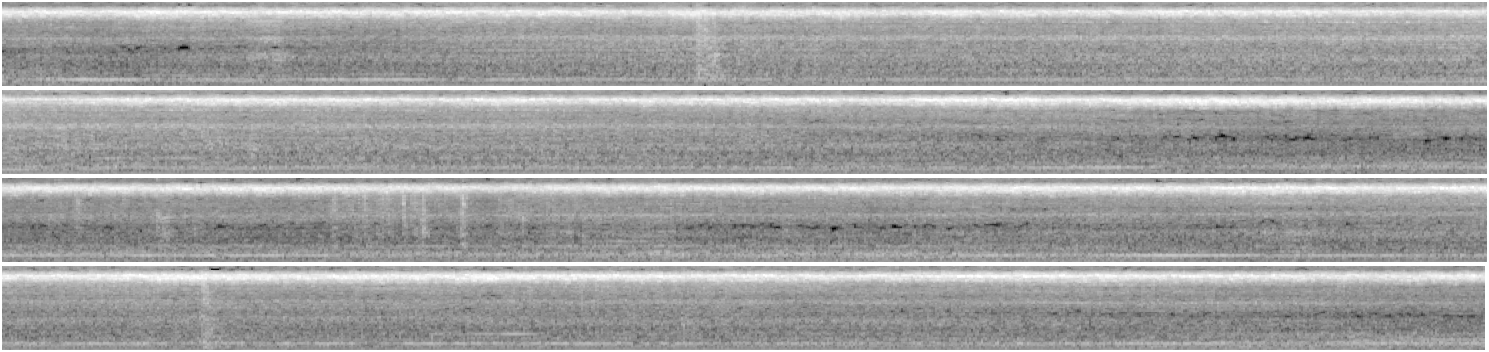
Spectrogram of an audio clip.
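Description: Caterpillar hydraulic excavator's diesel engine running steadily as the machine digs and swings, its pitch shifting now and then, with a high steady hiss and a few faint knocks.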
